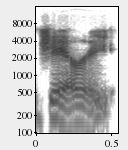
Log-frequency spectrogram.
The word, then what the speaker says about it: Gerry: it's a combination of elbridge Gary's last name though now we pronounce it Jerry and the word salamander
